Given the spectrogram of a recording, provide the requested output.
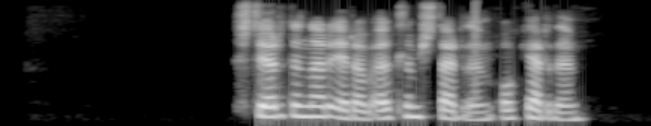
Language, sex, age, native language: Icelandic, female, 30-39, Icelandic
